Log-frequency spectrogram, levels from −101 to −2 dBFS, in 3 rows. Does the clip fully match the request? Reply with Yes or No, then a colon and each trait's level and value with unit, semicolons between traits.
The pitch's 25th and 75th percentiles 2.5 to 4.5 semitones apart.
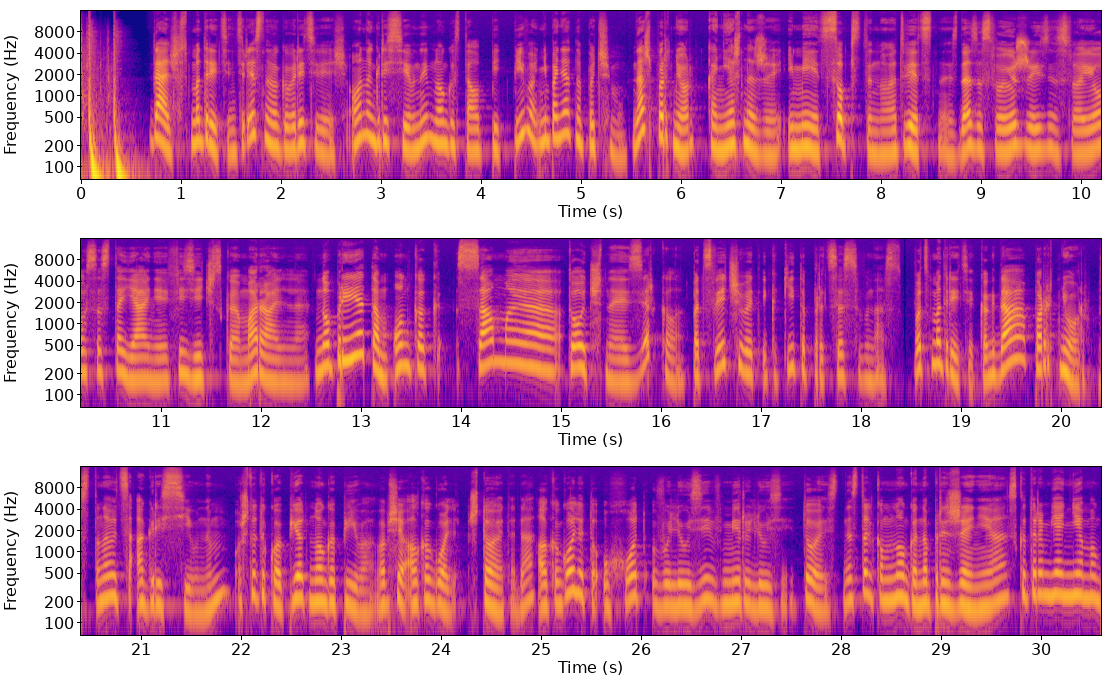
No: average, 5.0 semitones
